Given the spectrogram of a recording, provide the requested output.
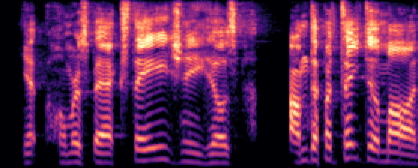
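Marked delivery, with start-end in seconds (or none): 2.0-2.8 bad put-on Irish accent, louder. Retelling Homer backstage introducing himself, in a really bad Irish accent. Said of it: "in a really bad Irish accent".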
